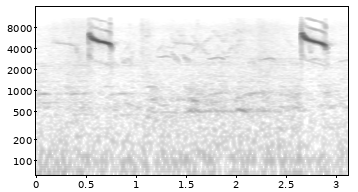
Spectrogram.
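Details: Blue-eyed little bird's everyday song: two clear, high whistles dropping in pitch, two seconds apart, with soft warbling chatter from other birds in the gap.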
